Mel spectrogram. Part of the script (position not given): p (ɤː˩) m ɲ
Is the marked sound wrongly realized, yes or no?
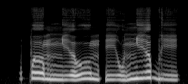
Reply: yes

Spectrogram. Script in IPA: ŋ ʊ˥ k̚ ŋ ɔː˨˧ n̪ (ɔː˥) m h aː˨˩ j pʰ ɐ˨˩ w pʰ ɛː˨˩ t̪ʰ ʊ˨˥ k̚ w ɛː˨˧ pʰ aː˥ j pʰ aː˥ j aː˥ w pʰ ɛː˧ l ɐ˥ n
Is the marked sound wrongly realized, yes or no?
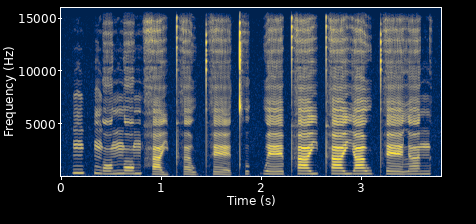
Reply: no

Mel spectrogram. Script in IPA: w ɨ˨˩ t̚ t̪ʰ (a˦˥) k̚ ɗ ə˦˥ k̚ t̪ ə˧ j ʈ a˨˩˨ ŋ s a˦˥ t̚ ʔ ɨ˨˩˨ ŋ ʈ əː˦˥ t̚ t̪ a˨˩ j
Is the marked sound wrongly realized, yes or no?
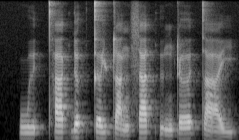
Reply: no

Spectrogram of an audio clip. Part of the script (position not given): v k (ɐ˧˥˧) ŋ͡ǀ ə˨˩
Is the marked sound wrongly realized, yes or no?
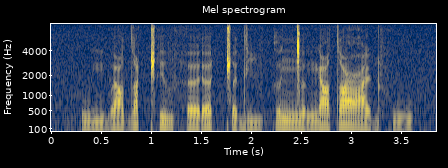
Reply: yes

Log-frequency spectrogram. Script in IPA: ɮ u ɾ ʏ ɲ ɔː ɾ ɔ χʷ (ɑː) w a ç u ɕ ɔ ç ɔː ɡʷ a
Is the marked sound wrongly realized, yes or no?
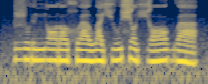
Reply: yes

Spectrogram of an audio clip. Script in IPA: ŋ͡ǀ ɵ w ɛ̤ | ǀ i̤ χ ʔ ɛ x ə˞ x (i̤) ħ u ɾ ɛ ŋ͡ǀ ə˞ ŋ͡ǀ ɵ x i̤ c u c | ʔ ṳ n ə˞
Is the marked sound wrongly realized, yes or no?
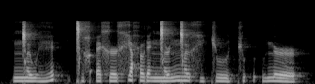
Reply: yes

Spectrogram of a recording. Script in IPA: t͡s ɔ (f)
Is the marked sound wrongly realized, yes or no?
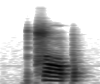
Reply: yes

